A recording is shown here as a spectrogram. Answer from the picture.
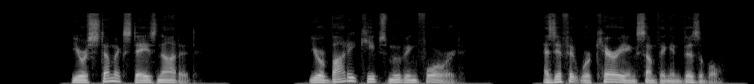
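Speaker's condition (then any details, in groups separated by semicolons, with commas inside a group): No condition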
